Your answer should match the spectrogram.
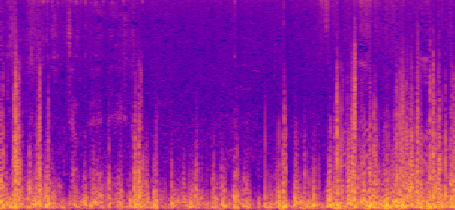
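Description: Wind buffeting the phone's microphone: a loud, uneven, gusting rumble.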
